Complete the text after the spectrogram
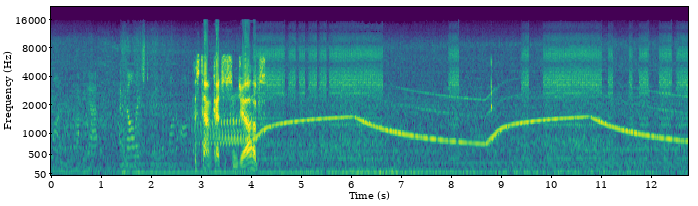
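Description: A fire engine's engine rumbles steadily.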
